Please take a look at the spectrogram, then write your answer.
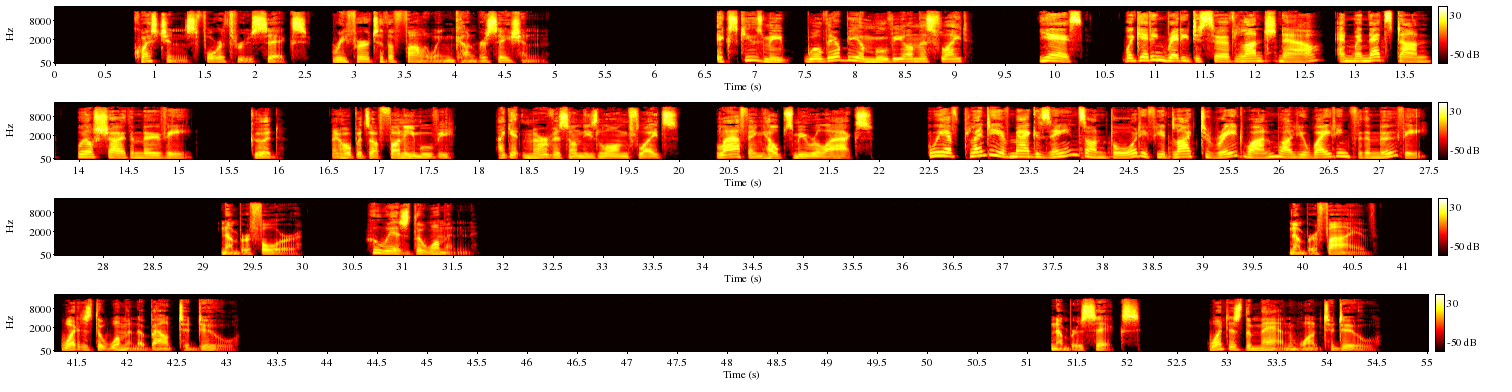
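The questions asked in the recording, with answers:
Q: Who is the woman?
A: A flight attendant

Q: What is the woman about to do?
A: Serve lunch

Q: What does the man want to do?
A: Watch a funny movie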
